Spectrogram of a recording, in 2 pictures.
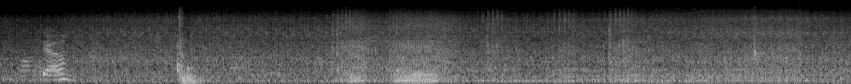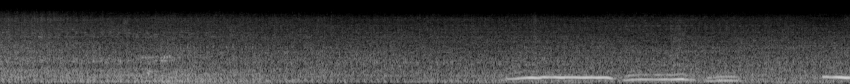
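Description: Street traffic with a delivery van's engine running close by. The noise swells about three to four seconds in, and there is a single sharp knock about two seconds in.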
